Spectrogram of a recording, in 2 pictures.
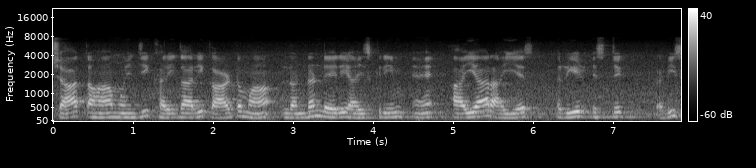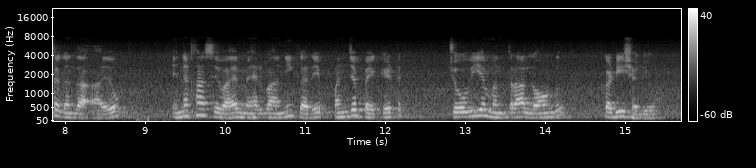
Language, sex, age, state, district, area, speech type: Sindhi, male, 18-30, Madhya Pradesh, Katni, urban, read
